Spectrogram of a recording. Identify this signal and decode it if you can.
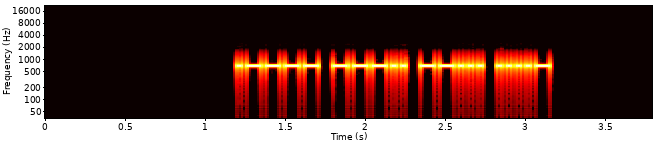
Morse code, heard as a keyed tone, about 40 wpm, 700 Hz. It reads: 1874
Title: Numbers - Contest Style - 4-Digit 40wpm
